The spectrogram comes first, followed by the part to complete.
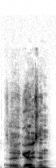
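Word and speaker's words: Husan: of like you said you do pronounce it like Susan Husen Long Street for USC former five-star recruit and three you know that they do percentage ranking.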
